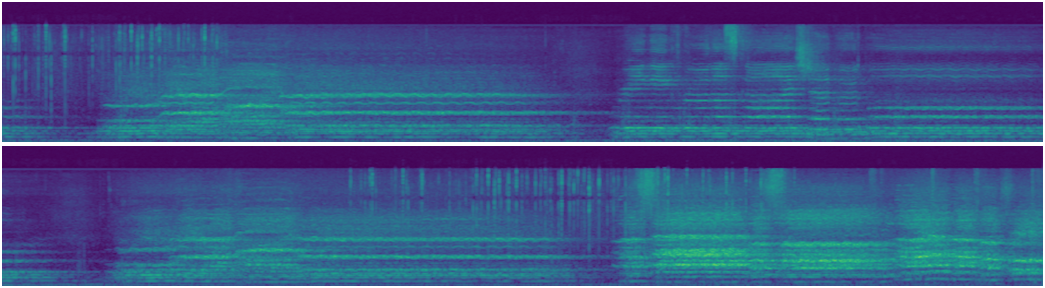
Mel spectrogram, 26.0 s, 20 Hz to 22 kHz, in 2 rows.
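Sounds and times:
choir singing held notes: 0.0s - 8.0s, 14.4s - 26.0s.

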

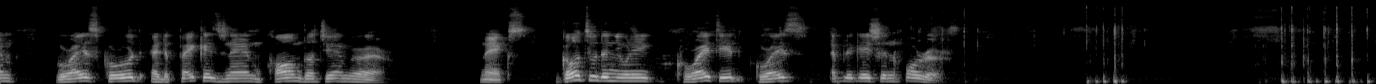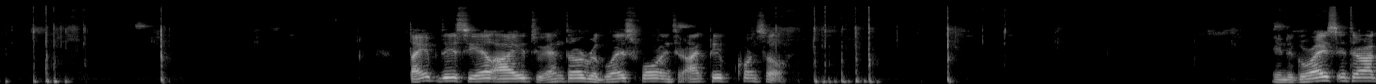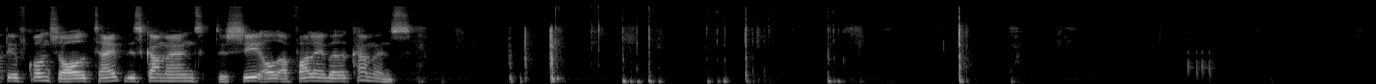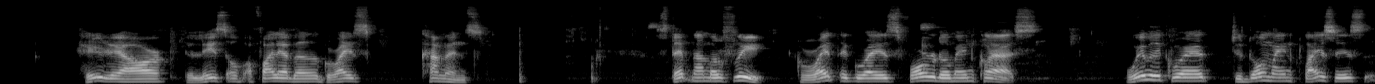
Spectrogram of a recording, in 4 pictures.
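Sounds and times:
computer keyboard typing: 9.2s - 9.9s, 10.6s - 11.5s, 12.5s - 15.6s, 21.4s - 23.9s, 32.6s - 36.2s.

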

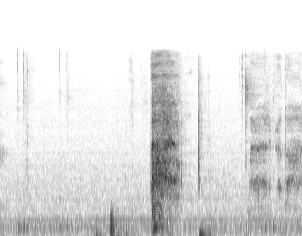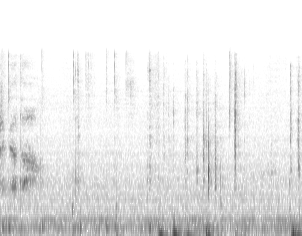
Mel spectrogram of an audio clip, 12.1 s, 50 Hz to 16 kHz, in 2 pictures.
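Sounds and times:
person coughing: 3.0s - 3.7s.

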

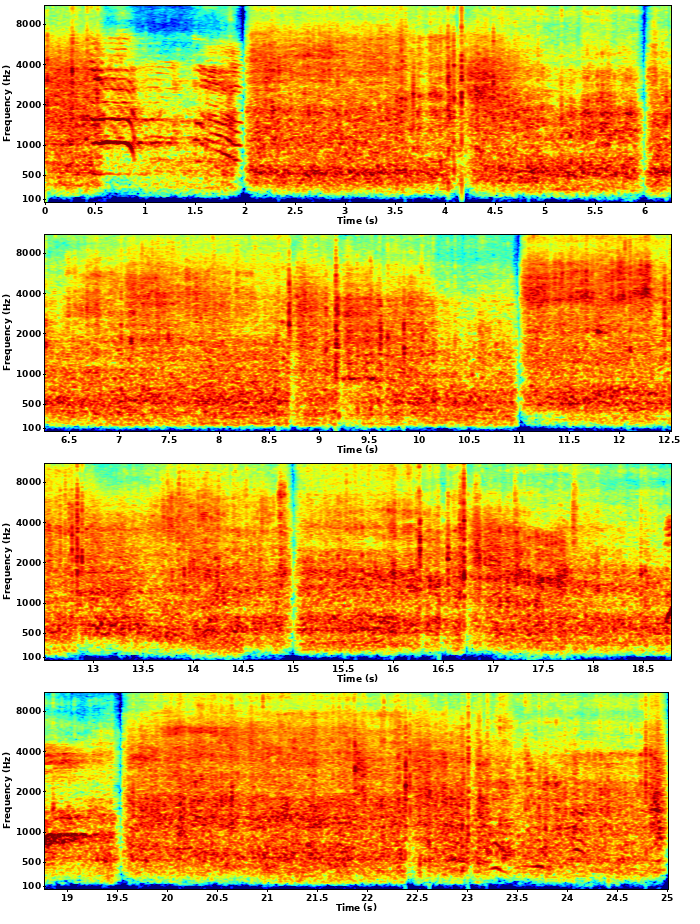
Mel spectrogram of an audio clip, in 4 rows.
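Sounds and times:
skateboard wheels rolling on asphalt: 0.0s - 25.0s.

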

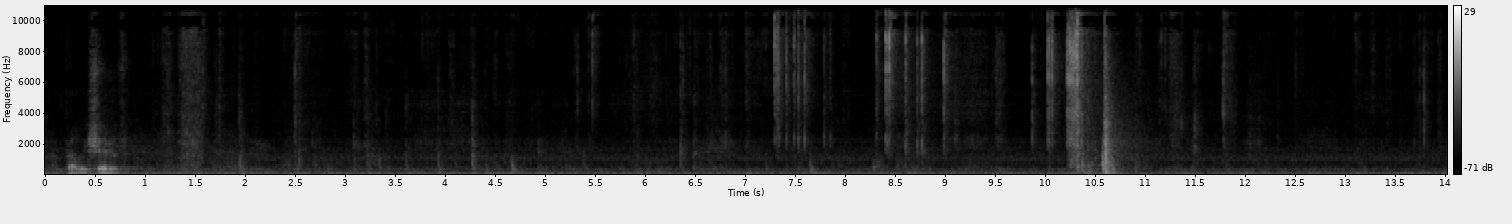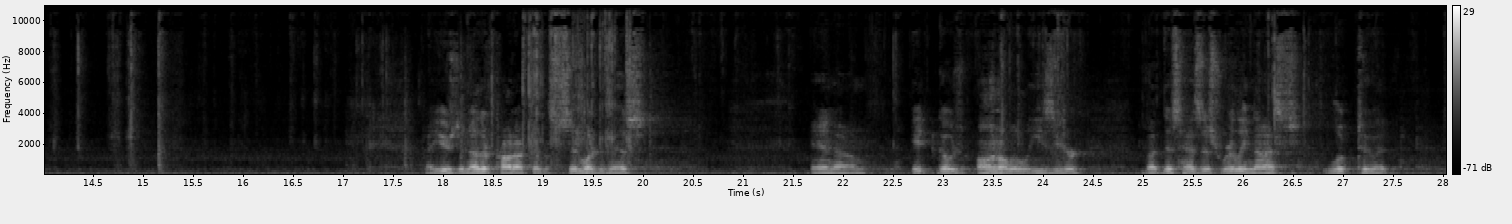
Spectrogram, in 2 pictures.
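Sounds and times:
wire sleeve rustling and clicking: 1.4s - 21.6s, 25.7s - 26.9s.

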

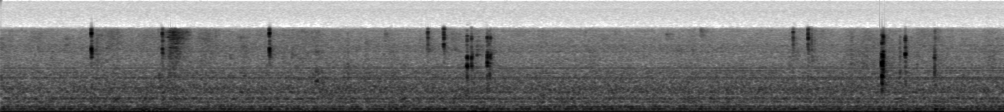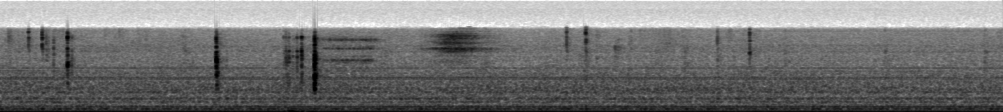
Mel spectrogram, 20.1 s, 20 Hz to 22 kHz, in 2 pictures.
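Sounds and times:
low electrical hum: 0.0s - 20.0s
computer keyboard and mouse clicks: 4.2s - 5.0s, 7.9s - 8.2s, 8.8s - 9.5s, 10.2s - 10.8s, 12.2s - 13.3s, 15.7s - 16.4s.

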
